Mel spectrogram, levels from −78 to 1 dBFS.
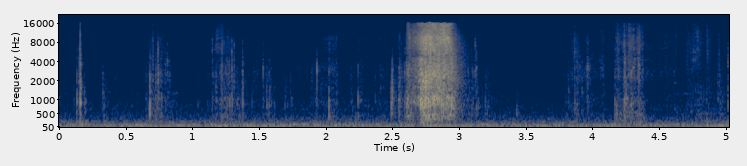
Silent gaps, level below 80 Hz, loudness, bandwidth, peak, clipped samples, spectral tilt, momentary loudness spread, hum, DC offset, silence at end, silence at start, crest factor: none; -46 dBFS; -19 LUFS; 17 kHz; 0 dBFS; under 0.1%; -0.5 dB/octave; 29 LU; none; under 0.1%; 0 s; 0.05 s; 30 dB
